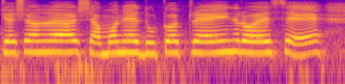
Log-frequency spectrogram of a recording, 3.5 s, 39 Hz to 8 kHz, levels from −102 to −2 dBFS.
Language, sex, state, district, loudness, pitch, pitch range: Bengali, female, Assam, Hailakandi, -12 LUFS, 290 Hz, 285-295 Hz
